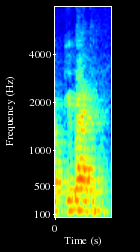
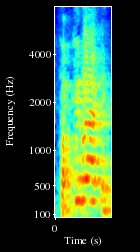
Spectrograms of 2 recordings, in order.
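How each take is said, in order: First: पक्की बात है answered low and softer; confirming. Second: पक्की बात है asked high, as a check; questioning. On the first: His own confirming answer to officer. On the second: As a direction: press for confirmation on पक्की बात है with raised pitch. Officer's question, answered in same words. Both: Retold or imitated.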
